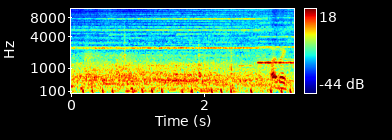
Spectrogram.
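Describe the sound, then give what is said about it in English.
A train rolls into a station, its wheels clacking in a steady rapid rhythm over the rails, with a rising metallic squeal of brakes near the end. No one speaks. “There's another train coming, and like even the thought of getting on it, my legs are feeling a little weak.”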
